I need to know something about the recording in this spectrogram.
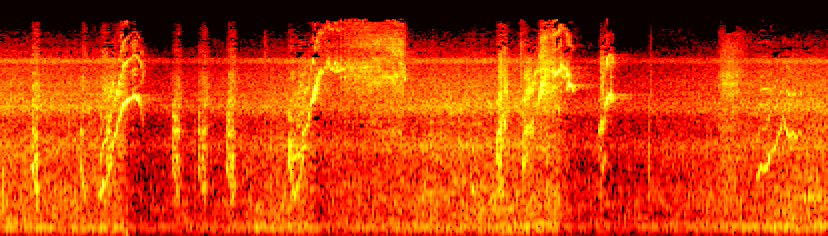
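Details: Baby monkey left crying alone by its mother, giving repeated piercing squeals that sweep steeply upward and break off, roughly one every second or two, with brief quieter chirps between them.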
